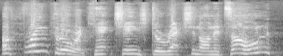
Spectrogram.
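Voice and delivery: loud, high indignant protest; frustrated outburst. Acted. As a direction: protest in angry disbelief. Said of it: "chuckled at the challenger's frustration".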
